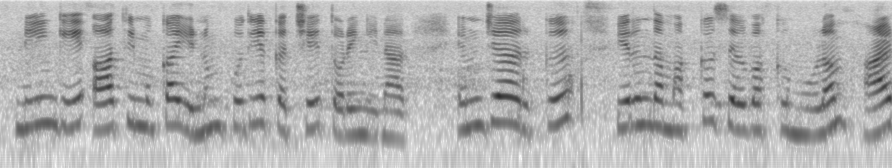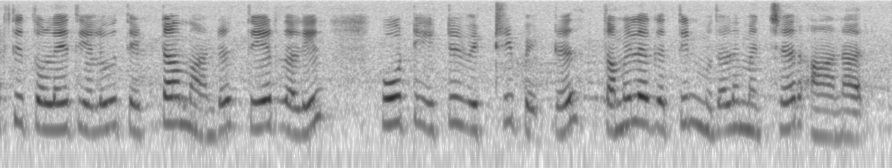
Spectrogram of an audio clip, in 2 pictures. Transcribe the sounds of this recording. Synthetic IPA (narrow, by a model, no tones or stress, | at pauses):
niːŋɡeːʔaːt̪ɪmʊkːaːɛnːɯmpʊðɪjɐkːɐʈt͡ʃːɪjɐɪt̪ːɔɽɐŋɡɪnaːɾ | ɛmd͡ʒaːɾɯkːɯ | ɪɾɯnd̪ɐmɐkːɐɭsɛlʋaːkːɯmuːlɐmaːjɪɾt̪ɯt̪ːɔɭːɐjt̪ːɪɐɭɯʋɯt̪ɛʈːaːmaːnɖɯt̪eːɾðɐlɪl | poːʈːɪjɪʈːɯʋɛʈripɛʈːɯt̪ɐmɪlɐɣɐt̪ːɪnmʊðɐlɐmɐt͡ʃːɐɾaːnaːɾ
